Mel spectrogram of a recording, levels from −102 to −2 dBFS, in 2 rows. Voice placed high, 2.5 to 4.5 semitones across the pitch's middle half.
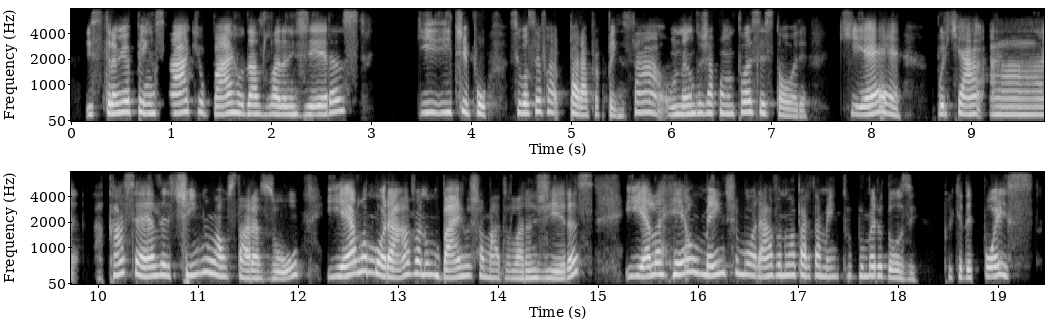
Yes: high, 245 Hz; average, 4.0 semitones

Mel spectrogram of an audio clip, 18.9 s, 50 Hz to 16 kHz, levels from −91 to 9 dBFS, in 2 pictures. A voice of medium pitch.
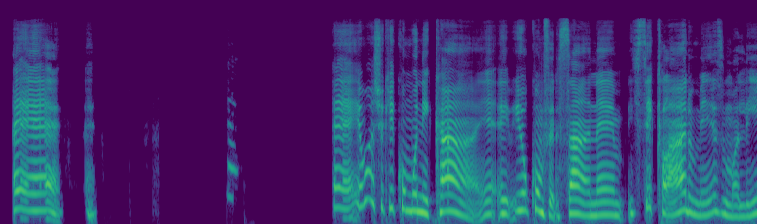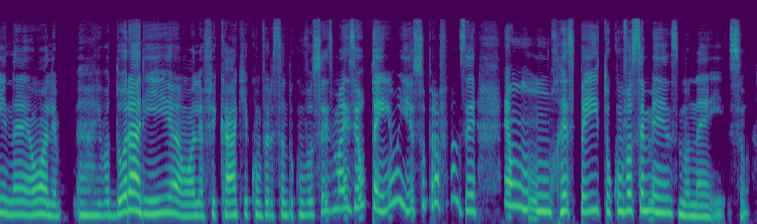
No: high, 235 Hz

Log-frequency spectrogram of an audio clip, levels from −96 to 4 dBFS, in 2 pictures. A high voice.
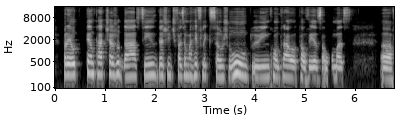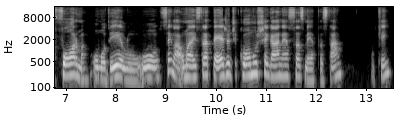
Yes: high, 200 Hz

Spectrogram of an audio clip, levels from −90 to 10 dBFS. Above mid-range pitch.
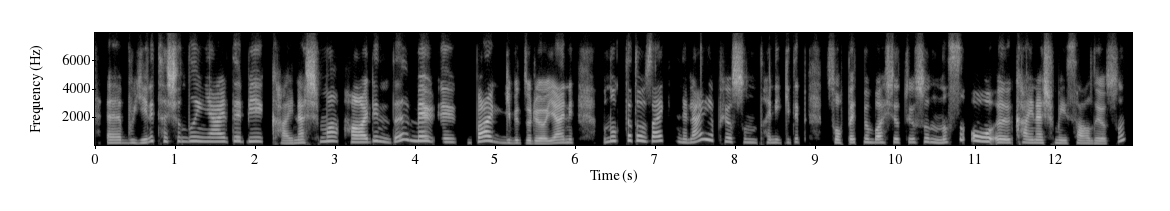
Yes: high, 235 Hz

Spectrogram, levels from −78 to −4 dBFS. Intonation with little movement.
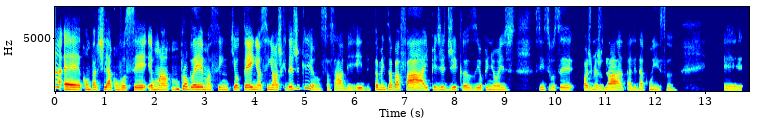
Yes: narrow, 2.0 semitones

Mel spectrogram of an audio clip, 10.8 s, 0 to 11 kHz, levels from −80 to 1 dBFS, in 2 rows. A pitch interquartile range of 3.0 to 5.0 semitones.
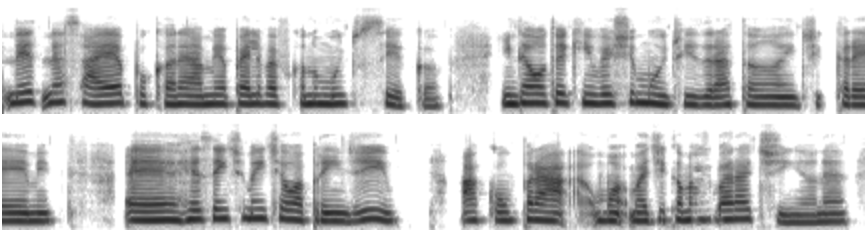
No: narrow, 2.5 semitones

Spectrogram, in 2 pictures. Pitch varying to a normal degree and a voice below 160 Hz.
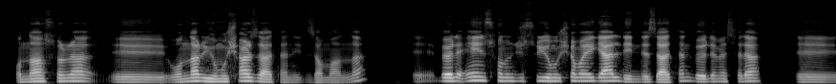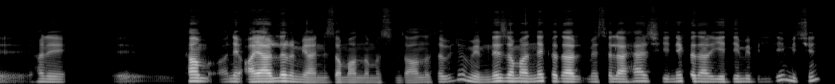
Yes: average, 4.5 semitones; low, 135 Hz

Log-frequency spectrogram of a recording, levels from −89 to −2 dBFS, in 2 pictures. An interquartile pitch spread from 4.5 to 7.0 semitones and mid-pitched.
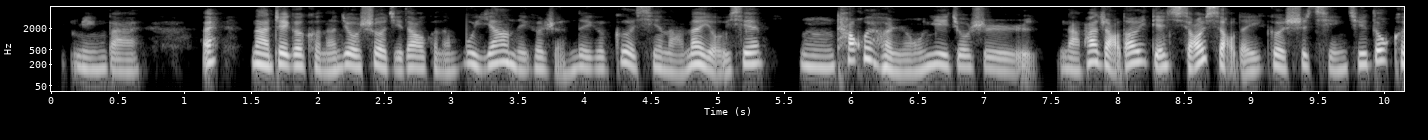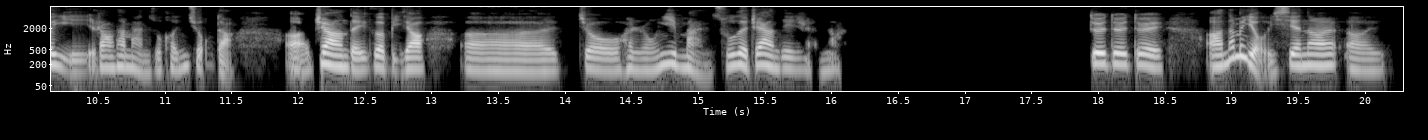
Yes: average, 5.2 semitones; medium, 165 Hz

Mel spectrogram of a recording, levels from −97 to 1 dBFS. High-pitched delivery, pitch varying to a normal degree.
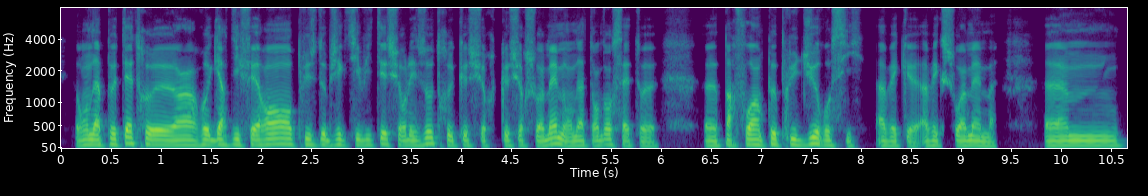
No: very low, 95 Hz; average, 3.0 semitones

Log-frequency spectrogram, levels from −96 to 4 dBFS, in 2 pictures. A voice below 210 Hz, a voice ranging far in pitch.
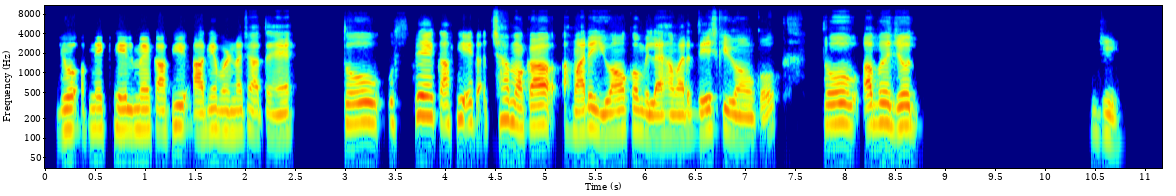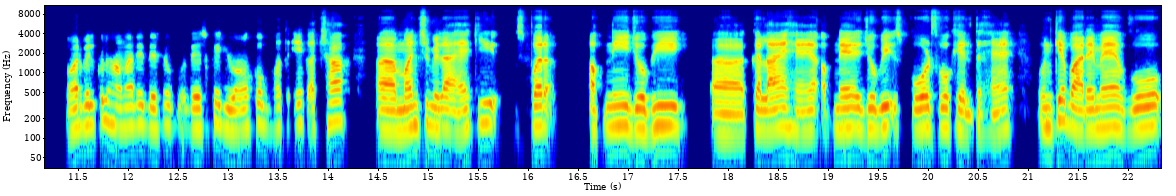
No: medium, 140 Hz; average, 2.9 semitones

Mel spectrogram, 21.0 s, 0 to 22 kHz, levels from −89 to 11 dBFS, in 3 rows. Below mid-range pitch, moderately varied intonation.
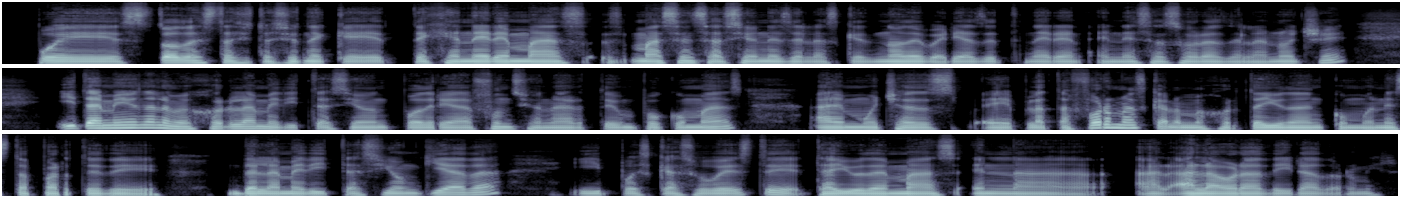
No: low, 100 Hz; narrow, 2.0 semitones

